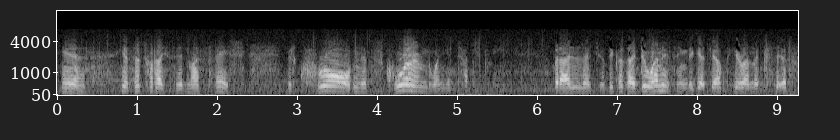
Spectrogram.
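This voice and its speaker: An actress playing a desperate, vengeful woman in a 1940s radio drama, with a halting, intense, melodramatic delivery. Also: fairly low pitch, fairly even intonation, slight background noise, natural voice. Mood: bitter, despairing. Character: desperate, vengeful woman luring a man to die. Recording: muffled old radio recording with music.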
